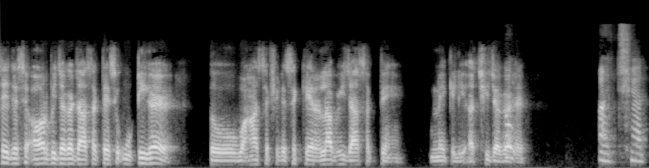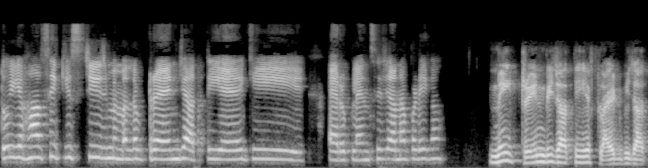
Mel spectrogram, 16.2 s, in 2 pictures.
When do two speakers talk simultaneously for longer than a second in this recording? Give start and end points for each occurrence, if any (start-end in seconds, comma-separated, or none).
none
